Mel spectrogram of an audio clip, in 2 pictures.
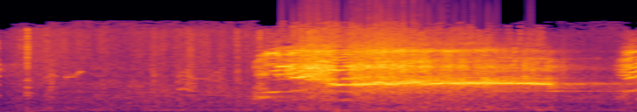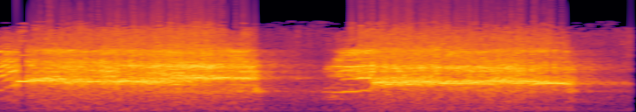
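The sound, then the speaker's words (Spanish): A young girl screams three times in a rural Spanish drama: long, loud, sustained, high-pitched shrieks, each lasting about two seconds, separated by brief pauses. “La niña chica, ¿eh? ¿Y una niña puede gritar así?”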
